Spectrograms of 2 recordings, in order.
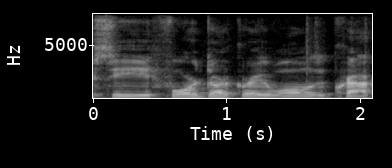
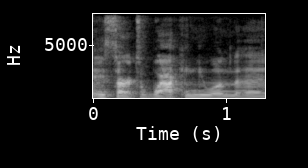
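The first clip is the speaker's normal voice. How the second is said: normal talking voice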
